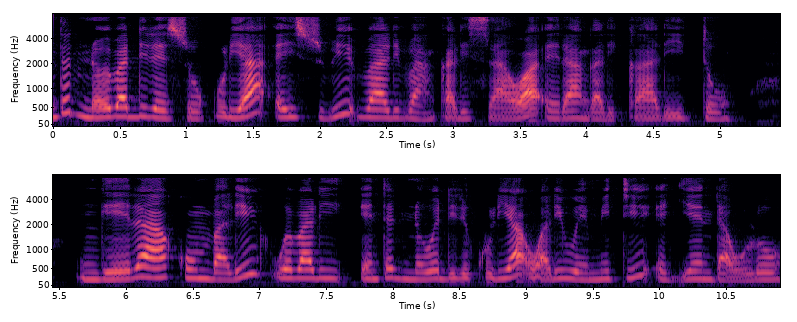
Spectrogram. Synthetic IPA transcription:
entedinoweβadiɾeso̞ːkuljaʔe̞isuβiβaliβaːŋka̰lisa̰ːwa̰ʔe̞ɾaŋɡalika̰lḭːto̞ | ŋɡe̞ːɾakuːmbaliweβaientedino̞wediɾikuljawa̰liwe̞ːmitie̞ɟeːndawulo̞

